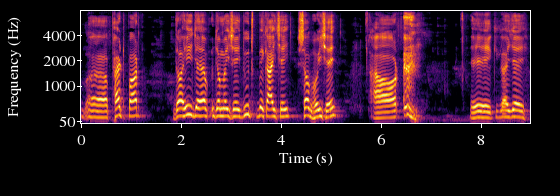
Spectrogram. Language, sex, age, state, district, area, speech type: Maithili, male, 60+, Bihar, Muzaffarpur, rural, spontaneous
